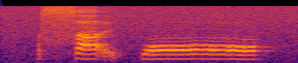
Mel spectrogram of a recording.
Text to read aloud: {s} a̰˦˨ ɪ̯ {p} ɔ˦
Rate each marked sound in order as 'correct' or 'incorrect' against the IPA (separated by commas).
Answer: correct, correct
